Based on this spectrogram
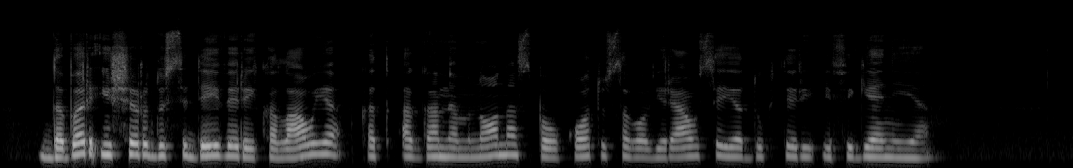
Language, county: Lithuanian, Vilnius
